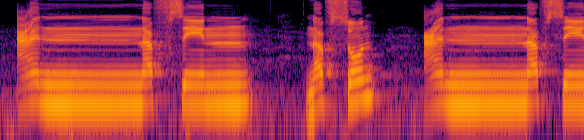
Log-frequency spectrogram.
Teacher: یہ نون پہ تشدید ہے، اس وجہ سے ہم نے ناک میں آواز پیدا کرنی یعنی غنہ کرنا ہے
